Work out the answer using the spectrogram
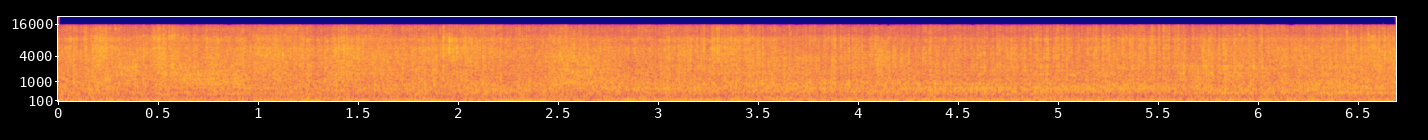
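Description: Several demolition derby cars' engines running together at low speed with a steady, loud low rumble through open exhaust pipes that stick up through the hoods, as the cars creep into position.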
